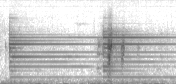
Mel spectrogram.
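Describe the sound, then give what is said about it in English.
Small watch chimes, set off by pulling out a little lever on the side of the watch, ring out with a sustained, bell-like tone, struck again about halfway through so the ringing overlaps and keeps going, steady, with no one speaking. “Those are pretty chimes.”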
